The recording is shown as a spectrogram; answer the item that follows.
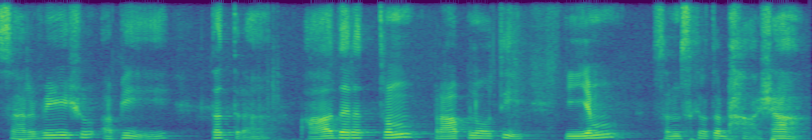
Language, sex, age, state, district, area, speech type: Sanskrit, male, 30-45, Karnataka, Kolar, rural, spontaneous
